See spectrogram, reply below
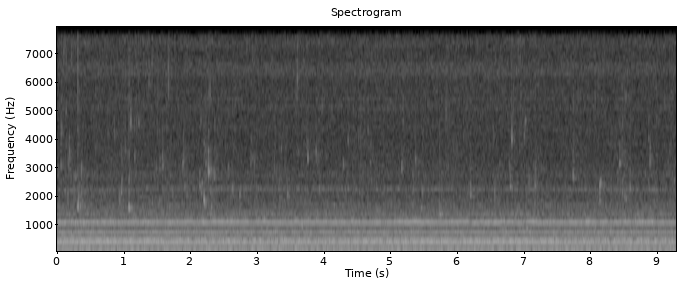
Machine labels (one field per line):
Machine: pump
